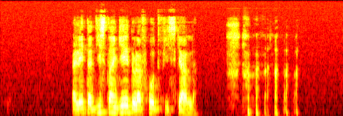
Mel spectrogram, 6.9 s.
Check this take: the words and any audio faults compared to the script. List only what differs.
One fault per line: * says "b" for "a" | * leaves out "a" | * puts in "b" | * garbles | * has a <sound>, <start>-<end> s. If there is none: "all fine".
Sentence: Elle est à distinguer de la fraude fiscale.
* has a laugh, 4.5-6.1 s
